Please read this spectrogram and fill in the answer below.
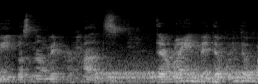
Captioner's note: sound of the wind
